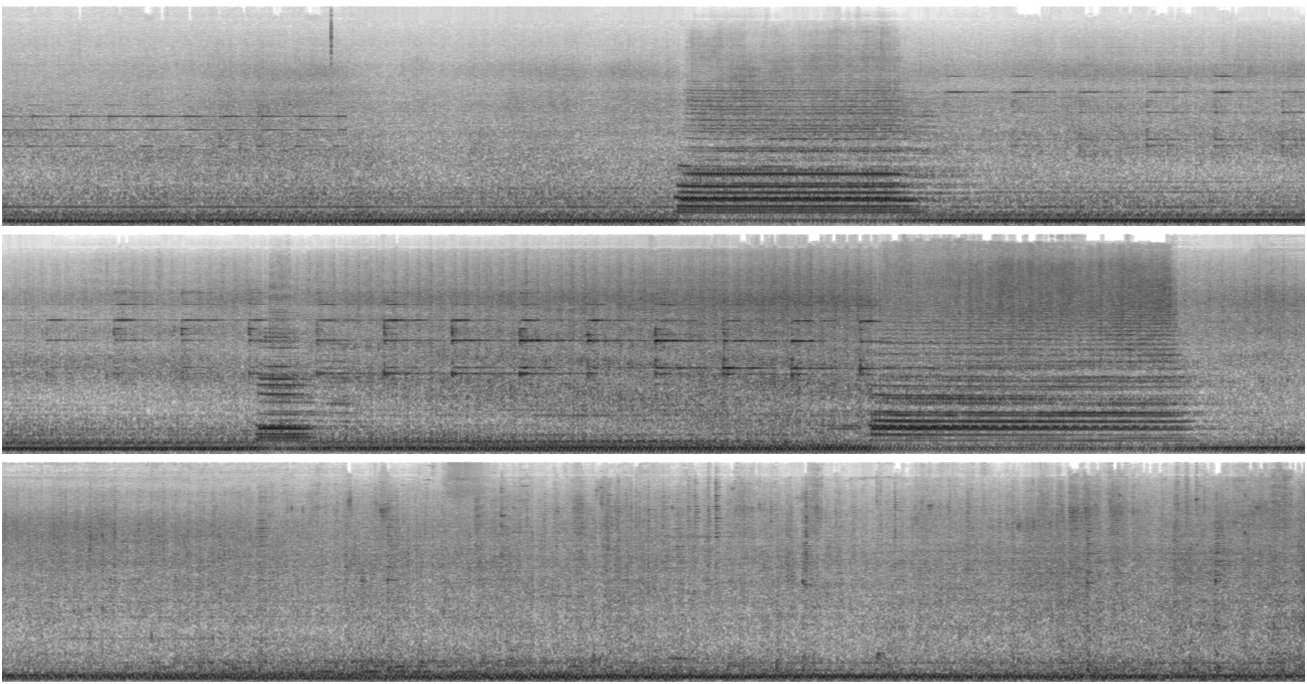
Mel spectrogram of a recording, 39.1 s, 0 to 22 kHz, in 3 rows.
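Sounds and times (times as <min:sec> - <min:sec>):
diesel locomotive running: 0:00.0 - 0:39.0
locomotive air horn blasts: 0:06.7 - 0:09.6, 0:15.6 - 0:16.6, 0:21.6 - 0:25.2.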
